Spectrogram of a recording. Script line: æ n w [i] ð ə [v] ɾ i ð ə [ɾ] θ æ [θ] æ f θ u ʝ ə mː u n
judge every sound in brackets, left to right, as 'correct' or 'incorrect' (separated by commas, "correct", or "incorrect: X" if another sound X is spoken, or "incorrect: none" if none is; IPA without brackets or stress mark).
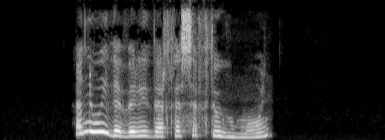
correct, correct, correct, incorrect: s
